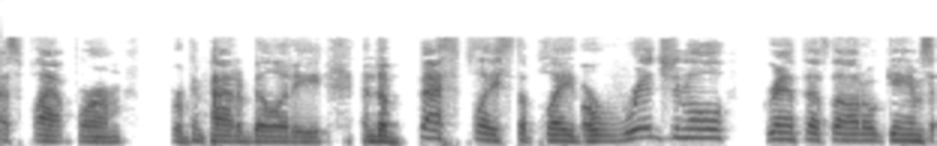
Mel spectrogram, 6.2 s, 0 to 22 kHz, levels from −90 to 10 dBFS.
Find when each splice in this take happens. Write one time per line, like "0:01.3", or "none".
0:01.2
0:03.8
